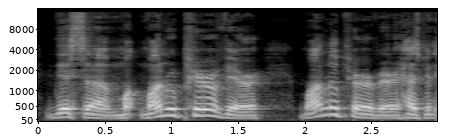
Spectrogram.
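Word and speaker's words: molnupiravir: There's a medicine from Merck called Monopiravir, Monlupiravir. Monlupiravir. Okay, I'm trying to, I kind of memorized how to say it. It's Monlupiravir.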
